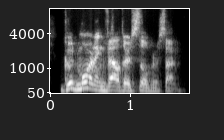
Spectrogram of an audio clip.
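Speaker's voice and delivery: very loud, booming, hollered at full volume. Narrating a scene, a character looks up and greets a man, incredibly loud greeting. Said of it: "incredibly loudly goes".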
